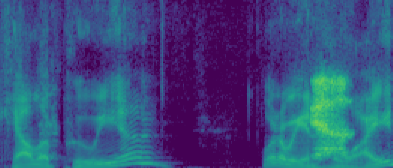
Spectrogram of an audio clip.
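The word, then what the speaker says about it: Calapooia: Oh, it's it's it's C A L A P O O I A. And I'm like, Calapouia.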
